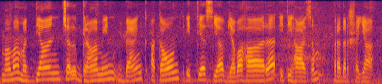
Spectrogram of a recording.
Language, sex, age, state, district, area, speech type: Sanskrit, male, 18-30, Karnataka, Chikkamagaluru, rural, read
